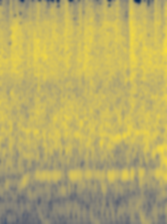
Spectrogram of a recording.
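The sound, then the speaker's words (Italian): Audience applause at a school presentation: dense, steady clapping fills the whole clip at an even level, with a faint sustained whistle-like tone running over it. “Un applauso.”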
